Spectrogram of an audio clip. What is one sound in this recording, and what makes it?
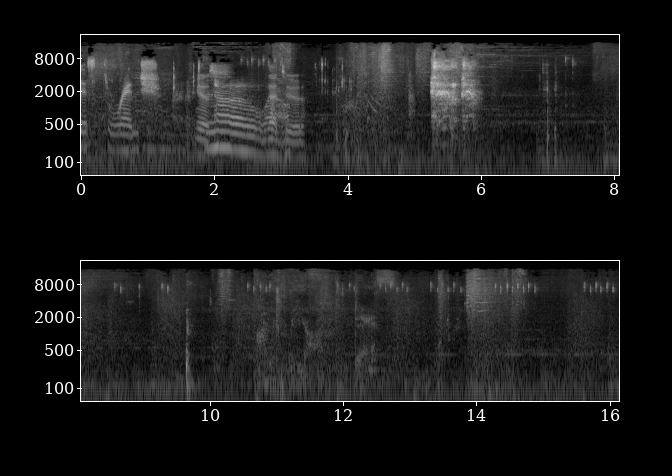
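Spell effects and weapon hits clash in a video game battle.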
